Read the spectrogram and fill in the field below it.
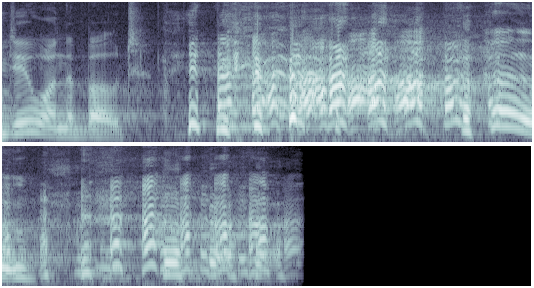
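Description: Several women laugh loudly together.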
